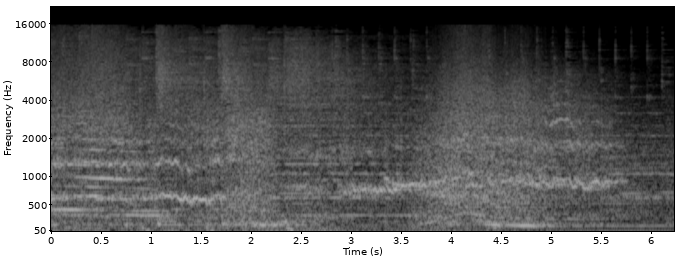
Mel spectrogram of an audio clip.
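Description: A car driven hard with its tyres squealing, the pitch wavering and sliding, over soundtrack music; it eases off near the end.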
